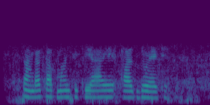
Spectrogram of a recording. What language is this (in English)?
Marathi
